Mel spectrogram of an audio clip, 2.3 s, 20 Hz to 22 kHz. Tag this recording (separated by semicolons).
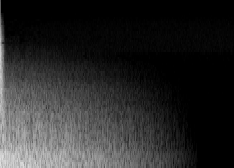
perc; percussion; synth; synthesized; FM; frequency-modulation; collab-1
